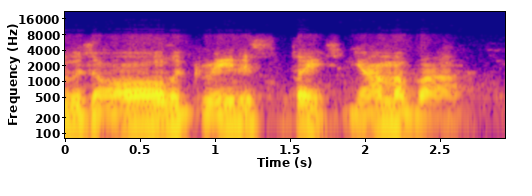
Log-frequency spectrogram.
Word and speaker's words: Yamava: I heard it was all the greatest place, Yamava. Let me spell it out for you, because everyone thinks I'm saying Yamaha.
